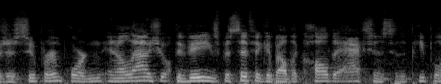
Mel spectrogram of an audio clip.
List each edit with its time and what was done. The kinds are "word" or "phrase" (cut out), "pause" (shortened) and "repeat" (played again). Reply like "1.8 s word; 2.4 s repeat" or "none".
1.7 s word; 2.1 s word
